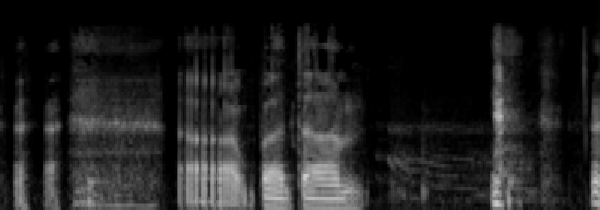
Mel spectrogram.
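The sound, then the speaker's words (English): A dog groans and grumbles in the background in a series of drawn-out, throaty vocalizations separated by short pauses, moderately loud, with a softer whiny stretch near the end. “I'm listening to one of the dogs groan in the background.”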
